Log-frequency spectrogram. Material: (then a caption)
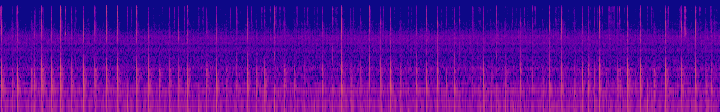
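Granite. A granite countertop is tapped in a quick, steady stream of short, dry taps that die away almost instantly. A low, steady hum runs underneath, and the taps sound dull and soft rather than ringing.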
